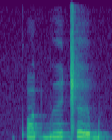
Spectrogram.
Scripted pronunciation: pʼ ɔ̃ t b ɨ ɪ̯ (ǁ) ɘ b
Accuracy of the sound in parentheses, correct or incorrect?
correct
